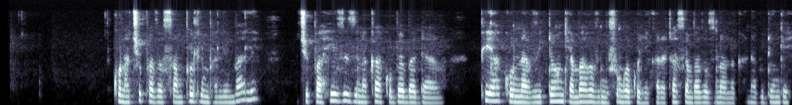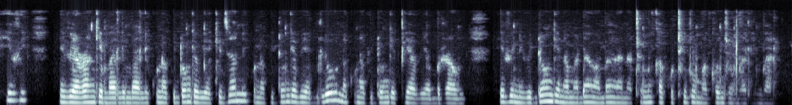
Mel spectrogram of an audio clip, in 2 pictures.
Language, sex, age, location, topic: Swahili, female, 36-49, Kisumu, health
